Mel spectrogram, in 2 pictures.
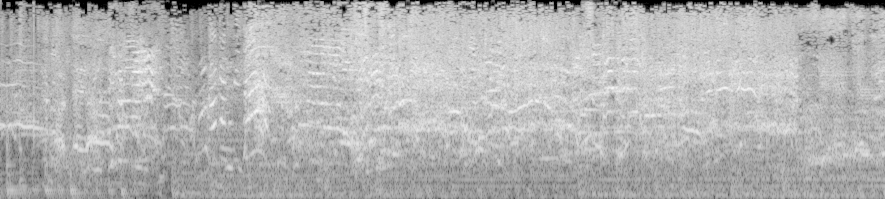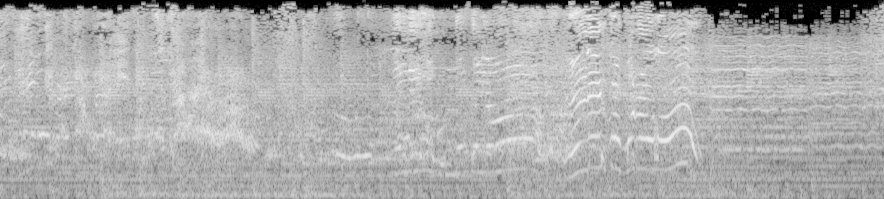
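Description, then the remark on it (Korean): A loud, dense crowd commotion at the main building of Ewha Womans University, with overlapping shouts and high-pitched screams rising and falling throughout, many voices yelling at once, and a glass door shattering with a sharp crash near the start. “유리문이 깨지고 곳곳에서 비명소리가 이어집니다.”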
